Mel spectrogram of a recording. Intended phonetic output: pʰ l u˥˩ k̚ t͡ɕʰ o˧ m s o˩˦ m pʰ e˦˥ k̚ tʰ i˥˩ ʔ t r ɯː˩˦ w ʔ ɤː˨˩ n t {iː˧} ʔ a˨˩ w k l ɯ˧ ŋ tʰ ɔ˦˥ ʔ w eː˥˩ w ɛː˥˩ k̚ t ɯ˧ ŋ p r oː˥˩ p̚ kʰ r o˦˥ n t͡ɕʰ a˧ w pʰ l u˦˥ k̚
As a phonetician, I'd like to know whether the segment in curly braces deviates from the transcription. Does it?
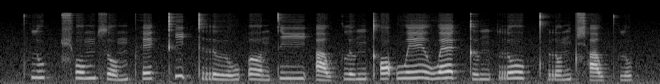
no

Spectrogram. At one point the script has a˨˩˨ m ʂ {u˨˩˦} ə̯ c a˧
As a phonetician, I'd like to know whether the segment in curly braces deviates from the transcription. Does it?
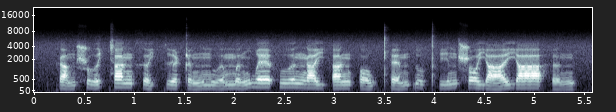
no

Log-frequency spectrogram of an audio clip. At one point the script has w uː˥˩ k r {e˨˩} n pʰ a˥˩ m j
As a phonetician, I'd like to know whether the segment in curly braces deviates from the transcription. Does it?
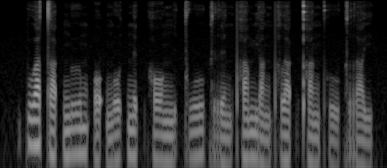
no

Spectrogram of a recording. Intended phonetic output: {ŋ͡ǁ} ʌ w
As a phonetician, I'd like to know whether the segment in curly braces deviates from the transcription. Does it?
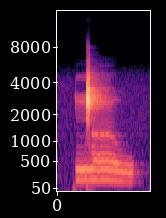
no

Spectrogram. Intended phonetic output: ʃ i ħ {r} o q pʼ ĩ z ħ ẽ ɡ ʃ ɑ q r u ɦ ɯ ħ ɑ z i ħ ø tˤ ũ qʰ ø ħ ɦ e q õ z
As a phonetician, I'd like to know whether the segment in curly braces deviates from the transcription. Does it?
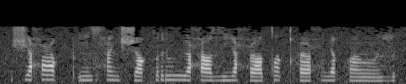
yes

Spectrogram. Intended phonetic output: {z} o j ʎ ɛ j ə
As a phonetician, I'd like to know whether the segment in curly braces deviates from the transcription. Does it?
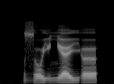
no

